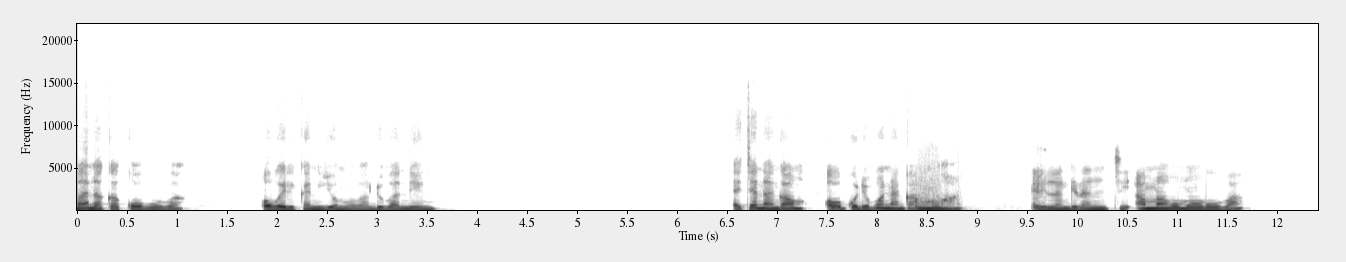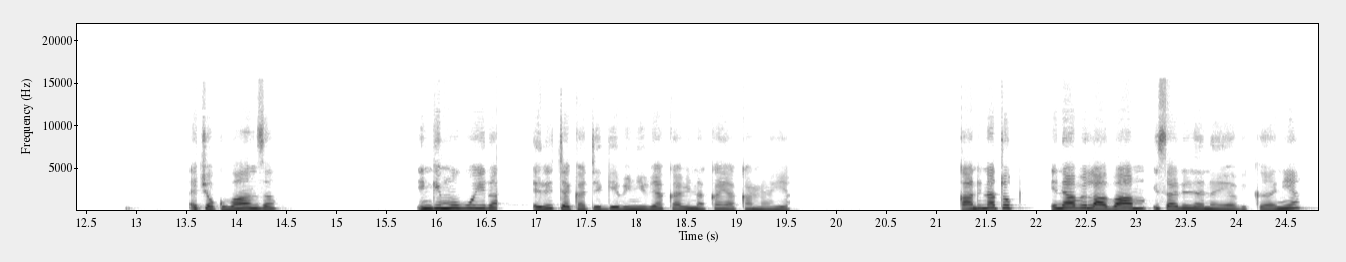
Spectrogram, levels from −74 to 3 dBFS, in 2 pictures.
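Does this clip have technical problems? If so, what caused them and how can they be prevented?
Yes. There are four kinds of fault in this speech clip.

Short stall from a late packet: from 7.55 to 7.62 s the sound hangs on one spot for about 48 ms, a held, faintly buzzy stretch, and then carries on with nothing skipped. A packet arrived late, the jitter buffer ran dry, and the receiver prolonged the last sound until the packet turned up, leaving the playout 48 ms later than before. A deeper adaptive jitter buffer on a steadier network path would prevent it.

Short concealed packet loss: right after the stall there are two brief smears, at 7.66 to 7.69 s and 7.81 to 7.98 s. In each, 20 ms of audio never arrived. The decoder extended the previous sound to cover the gap and then blended back into real audio, which is why this shows up as a quick wobble rather than silence. At the second spot the concealment also adds a small amount of extra time. 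Forward error correction or redundant packets would reduce these losses.

Call bitrate drop: from 8.33 to 13.22 s the speech turns rough and muffled, ending just before "ekyo kubanza". The bandwidth estimate fell, so the encoder went from 32 kbps to 7 kbps and the audio band narrowed from 20 kHz to 8 kHz. The worst quality lasts about 1.4 s. More headroom on the link and slower, smoother rate adaptation would prevent this.

Dropped buffer (overrun): there are abrupt jumps forward in the sound at 11.29 s, at 16.60 s just before "erithekatheka ebinywe byakabya", and at 19.51 s. The first two skip roughly 70 ms and the last about 20 ms. There's no silence at these points, just a direct splice. The likely cause is that the capture program didn't read its buffers before the hardware overwrote them. Larger capture buffers and higher priority for the audio thread would prevent this.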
